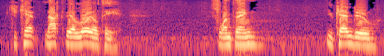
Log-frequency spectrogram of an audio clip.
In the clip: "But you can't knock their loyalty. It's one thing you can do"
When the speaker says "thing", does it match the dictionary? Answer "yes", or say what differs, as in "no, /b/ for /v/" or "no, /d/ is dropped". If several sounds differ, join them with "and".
yes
